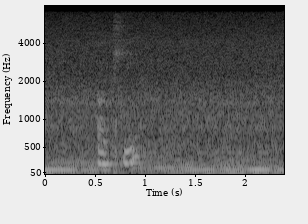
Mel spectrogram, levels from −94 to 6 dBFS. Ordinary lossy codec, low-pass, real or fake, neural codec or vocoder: none; 7.2 kHz; real; none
